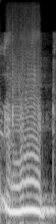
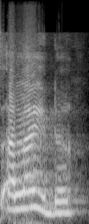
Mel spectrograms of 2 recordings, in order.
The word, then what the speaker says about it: allied: No, it it's allied. Allied. A L I E D.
